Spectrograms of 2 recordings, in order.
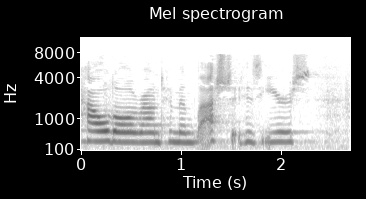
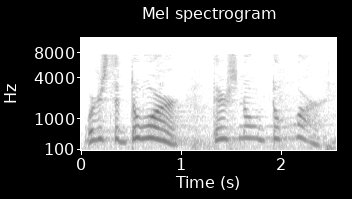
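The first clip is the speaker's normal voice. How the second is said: higher-pitched questioning sheep voice; lightly voiced doubtful lamb; puzzled little sheep; 7 semitones higher, 3 dB quieter, slower than usual. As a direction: ask it high and puzzled.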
